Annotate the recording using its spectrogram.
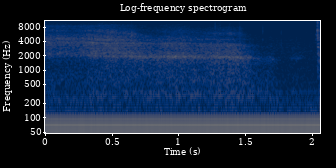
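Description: Quiet microphone room tone: a steady low hum with a soft hiss over it that fades out shortly before the end.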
